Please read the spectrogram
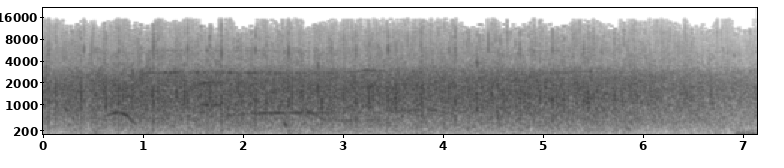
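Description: A sustained round of loud applause from a large standing crowd as a woman is welcomed to share a testimony. Dense, steady clapping holds for several seconds with a few faint whoops mixed in, tapering slightly at the end.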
